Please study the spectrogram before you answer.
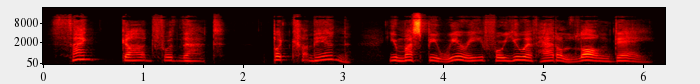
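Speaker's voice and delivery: high-pitched lady's voice, relief then welcome; anxious wife, relieved. Acted. Wife welcomes the weary men in, high relieved voice. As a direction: voice a worried wife well above your own pitch.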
